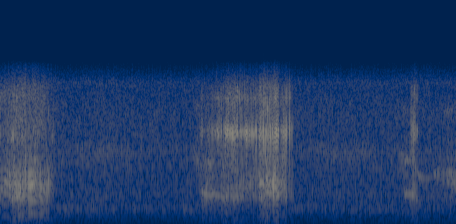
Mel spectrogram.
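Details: Sleeper snoring, recorded on an Android phone: two long rattling snores about four seconds apart, with a shorter third beginning at the end.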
